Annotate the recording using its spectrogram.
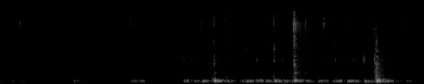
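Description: Typing on a computer keyboard: a few scattered keystrokes, then a quick run of keystrokes starting about halfway through and stopping just before the end.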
